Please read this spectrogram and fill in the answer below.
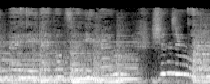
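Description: A young girl singing a Thai pop ballad into a handheld microphone over instrumental accompaniment. About three seconds in, the sound drops briefly before a short held note.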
